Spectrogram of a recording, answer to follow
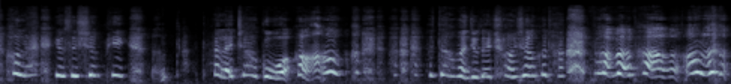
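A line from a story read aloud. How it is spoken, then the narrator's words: Breathless panting. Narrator (Chinese): 江环被撞得娇喘吁吁，接着说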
